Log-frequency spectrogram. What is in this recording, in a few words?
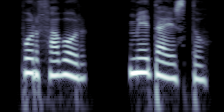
spanish, spanish phrases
